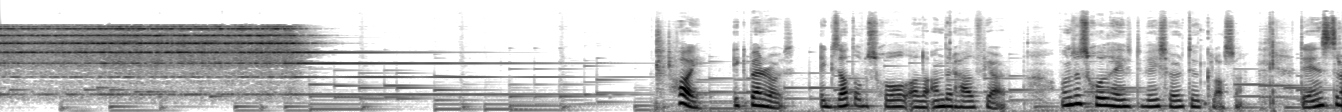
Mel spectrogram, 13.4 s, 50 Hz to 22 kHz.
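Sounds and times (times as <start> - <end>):
loud electric school bell ringing: 0.0 - 6.4
series of clear chime tones in a stepping melody: 0.0 - 6.5
speech: 6.8 - 13.4.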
